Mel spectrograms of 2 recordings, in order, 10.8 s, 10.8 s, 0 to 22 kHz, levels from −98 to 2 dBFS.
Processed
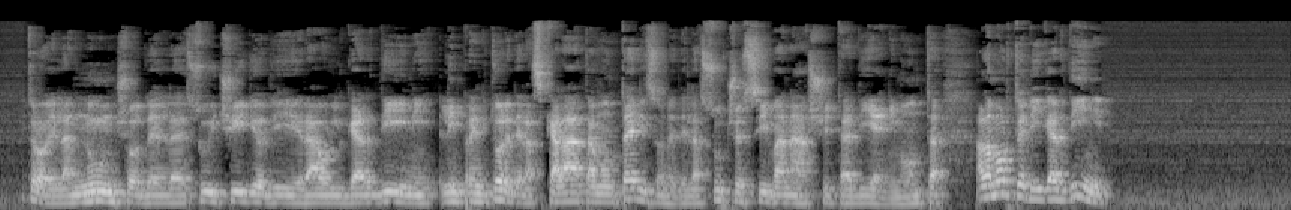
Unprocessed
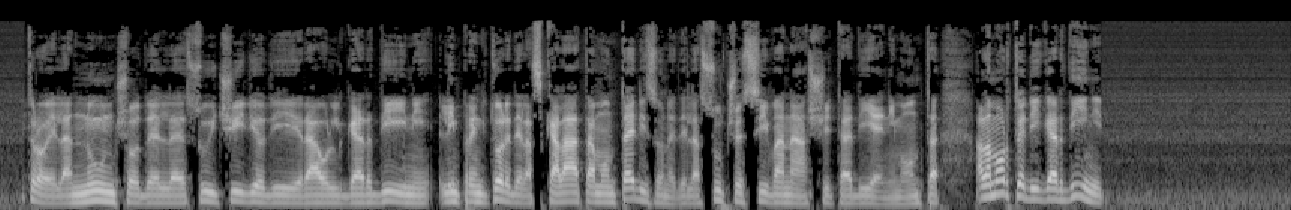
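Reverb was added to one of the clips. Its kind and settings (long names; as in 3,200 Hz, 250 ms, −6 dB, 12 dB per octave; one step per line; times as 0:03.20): reverb whose tail is shaped and stops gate 130 ms falling, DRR 2.5 dB
level +1 dB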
